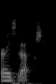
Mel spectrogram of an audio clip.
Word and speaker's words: Roosevelt: Is it pronounced Roosevelt?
